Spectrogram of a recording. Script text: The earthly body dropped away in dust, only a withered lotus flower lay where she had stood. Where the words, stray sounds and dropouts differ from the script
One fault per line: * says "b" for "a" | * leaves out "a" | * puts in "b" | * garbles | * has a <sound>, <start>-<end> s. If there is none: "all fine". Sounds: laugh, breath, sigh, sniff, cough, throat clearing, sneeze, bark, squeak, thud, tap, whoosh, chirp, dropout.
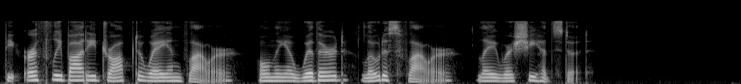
* says "flower" for "dust"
